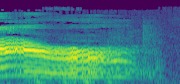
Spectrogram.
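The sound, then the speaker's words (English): A cat lets out a loud, drawn-out yowl lasting nearly two seconds, its wavering pitch sustained before fading away at the end. No speech accompanies it. “Yeah, now I can see a cat.”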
